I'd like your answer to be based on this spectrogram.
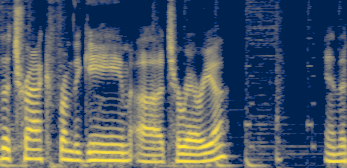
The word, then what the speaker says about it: Terraria: He's heard it pronounced Terraria and Terraria. But I think Terraria because of terrarium.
